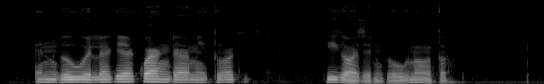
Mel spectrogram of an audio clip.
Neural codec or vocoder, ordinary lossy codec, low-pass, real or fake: none; none; none; real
